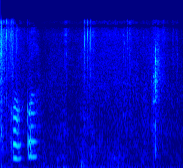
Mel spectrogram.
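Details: Norwegian Forest Cat coming to greet its owner after sensing them arrive home; two short, bright chirping meows in quick succession, slightly falling in pitch, then quiet room tone with faint rustles.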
